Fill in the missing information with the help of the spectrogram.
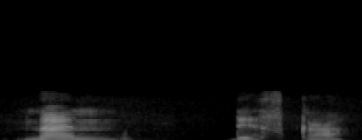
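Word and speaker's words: なんですか: Tapi kalau misalkan disambungkan dengan deska bukan nani dibacanya, tapi jadi nan deska, nan deska.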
